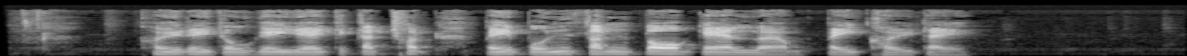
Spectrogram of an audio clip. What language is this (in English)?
Cantonese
